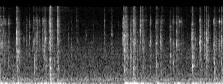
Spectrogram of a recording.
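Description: Typing on a computer keyboard: irregular key clicks, thinning out for about a second in the middle, then a quicker run of keystrokes.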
